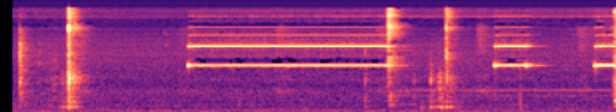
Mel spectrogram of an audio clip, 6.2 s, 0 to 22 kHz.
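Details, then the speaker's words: nJoy Cadu dual-battery (24V) UPS with worn batteries, that shuts off under any load: steady high-pitched beeps, about two-second tones with gaps, battery indicator blinking; battery fault alarm. "And yeah, that was it. Just beeping and uh the battery blinking."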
